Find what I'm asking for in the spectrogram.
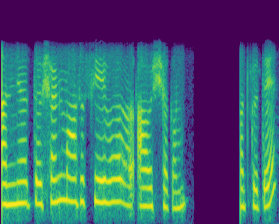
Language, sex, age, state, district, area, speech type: Sanskrit, female, 18-30, Telangana, Hyderabad, urban, conversation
